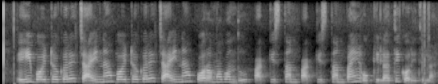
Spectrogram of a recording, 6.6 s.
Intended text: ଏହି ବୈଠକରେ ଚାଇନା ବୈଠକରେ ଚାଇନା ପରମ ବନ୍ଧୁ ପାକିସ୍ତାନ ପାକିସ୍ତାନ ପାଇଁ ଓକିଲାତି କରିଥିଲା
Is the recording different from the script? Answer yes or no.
no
